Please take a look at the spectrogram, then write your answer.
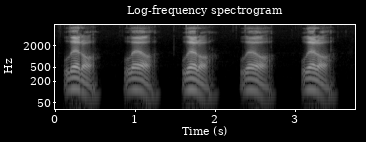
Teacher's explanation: we're really trying to soften that fast D sound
